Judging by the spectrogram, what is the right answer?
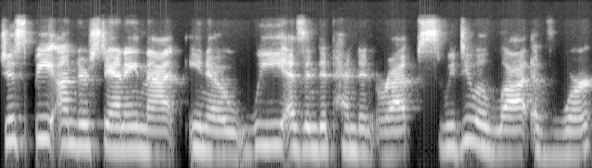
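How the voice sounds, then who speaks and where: Fairly even intonation with an American accent. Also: woman. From US East Coast. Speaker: sales representative and former educator. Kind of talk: online presentation. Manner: fast.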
